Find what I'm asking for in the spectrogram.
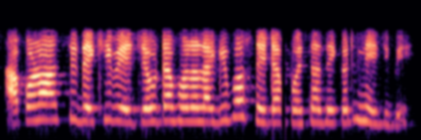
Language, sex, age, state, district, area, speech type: Odia, female, 18-30, Odisha, Boudh, rural, conversation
